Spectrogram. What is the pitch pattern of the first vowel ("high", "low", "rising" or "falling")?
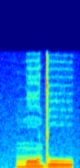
high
